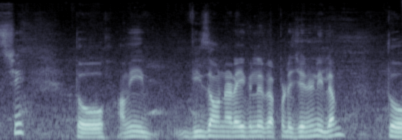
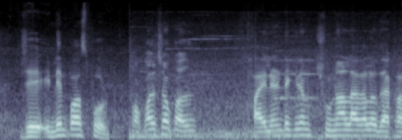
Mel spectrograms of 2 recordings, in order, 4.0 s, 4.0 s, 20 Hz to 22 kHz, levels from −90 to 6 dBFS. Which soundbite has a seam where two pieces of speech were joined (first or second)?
second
